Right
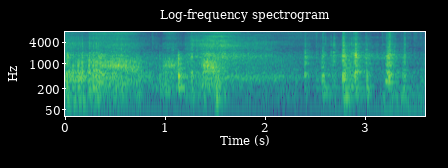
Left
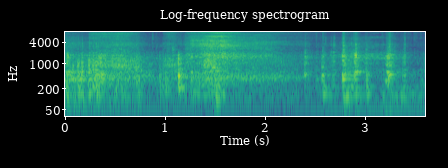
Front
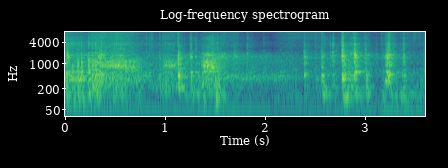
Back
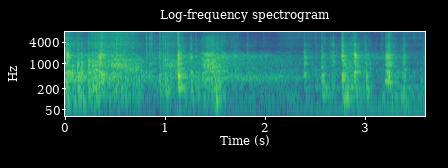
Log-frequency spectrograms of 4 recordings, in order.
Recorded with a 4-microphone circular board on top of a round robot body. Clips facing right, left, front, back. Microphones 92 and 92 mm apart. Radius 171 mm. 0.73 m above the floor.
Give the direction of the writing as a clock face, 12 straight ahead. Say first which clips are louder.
Right 3 dB, front 2 dB; 2 o'clock.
